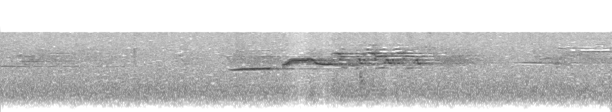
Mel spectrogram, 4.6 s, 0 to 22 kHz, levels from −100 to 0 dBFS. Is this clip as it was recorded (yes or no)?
yes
